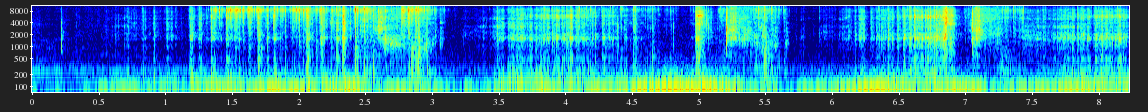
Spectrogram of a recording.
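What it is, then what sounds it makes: Dry bar soap being carved. A green-handled utility knife carves and scrapes the corner of a solid, dry, red rectangular bar of soap held in the hand. Dry, crumbly scraping and tearing strokes come in uneven bursts, with a bright, hissy edge over a soft low rumble.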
